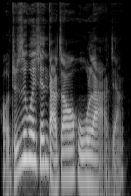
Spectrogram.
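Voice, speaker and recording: A fast-talking woman with a lowish, sing-song voice and a Taiwanese Mandarin accent hosts a podcast, telling everyday stories in an informal monologue. She's chatty and upbeat and amused with little effort. The sound is clean studio audio with no room noise.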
